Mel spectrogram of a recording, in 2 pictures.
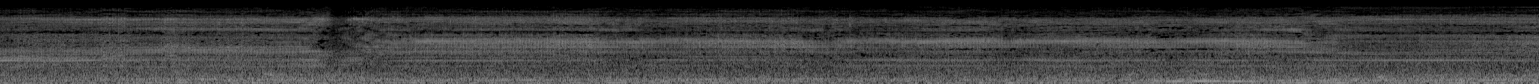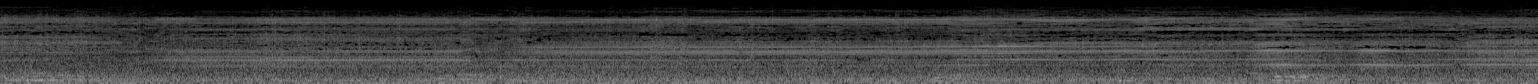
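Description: A cordless electric razor running steadily, shaving off a man's beard.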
